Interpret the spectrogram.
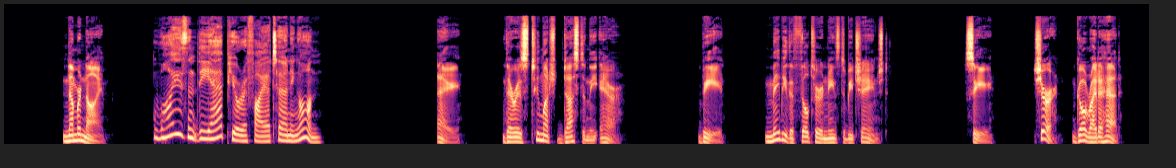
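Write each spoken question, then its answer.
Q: Why isn't the air purifier turning on?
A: B: Maybe the filter needs to be changed.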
